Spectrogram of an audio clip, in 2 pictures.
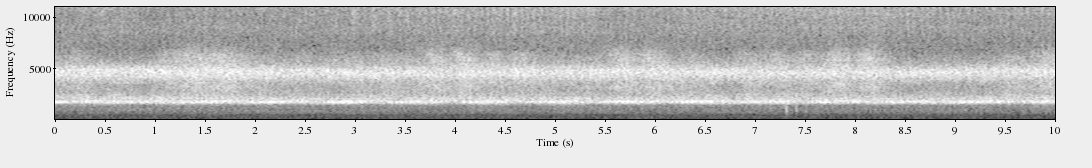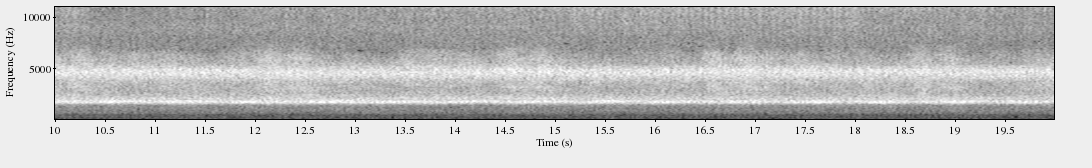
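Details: A forest cricket chorus: continuous, overlapping high-pitched chirping that holds level the whole time, forming several layered bands of sound with faint flickers of texture but no breaks or other clear voices.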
